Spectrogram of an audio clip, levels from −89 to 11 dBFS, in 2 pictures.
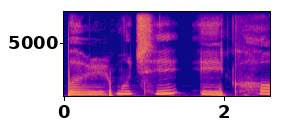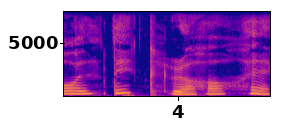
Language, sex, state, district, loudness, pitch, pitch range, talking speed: Hindi, female, Himachal Pradesh, Shimla, -22 LUFS, 260 Hz, 235-290 Hz, 80 wpm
